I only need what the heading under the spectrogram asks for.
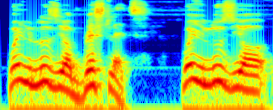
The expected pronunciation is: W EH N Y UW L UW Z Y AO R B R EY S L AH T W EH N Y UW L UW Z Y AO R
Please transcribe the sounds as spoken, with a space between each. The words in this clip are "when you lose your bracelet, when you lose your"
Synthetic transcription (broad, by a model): W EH N Y UW L UW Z Y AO B R EY S L AH T W EH N Y UW L UW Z Y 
